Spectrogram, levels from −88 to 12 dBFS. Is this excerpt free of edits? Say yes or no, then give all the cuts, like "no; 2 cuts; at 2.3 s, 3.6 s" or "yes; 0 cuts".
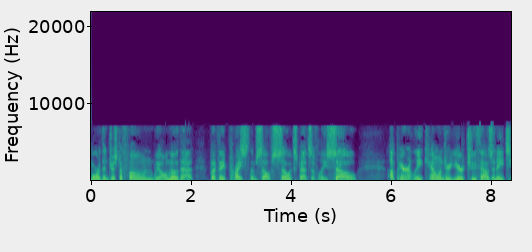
yes; 0 cuts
